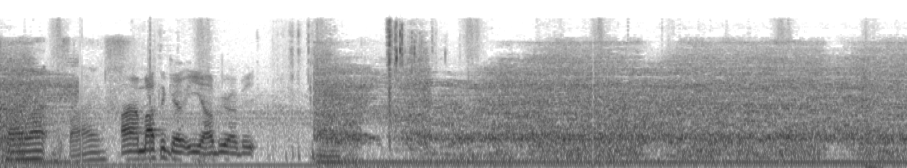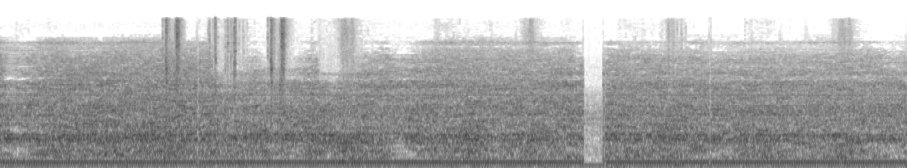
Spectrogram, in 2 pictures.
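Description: Footsteps patter quickly on grass.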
